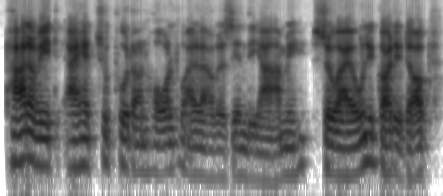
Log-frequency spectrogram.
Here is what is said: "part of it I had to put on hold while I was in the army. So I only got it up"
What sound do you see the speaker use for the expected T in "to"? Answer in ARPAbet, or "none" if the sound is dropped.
S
